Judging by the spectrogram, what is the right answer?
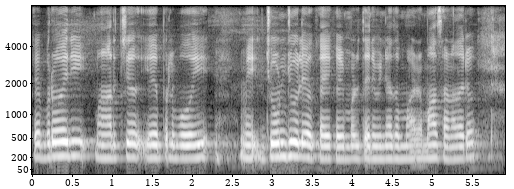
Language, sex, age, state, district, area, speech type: Malayalam, female, 45-60, Kerala, Kottayam, rural, spontaneous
